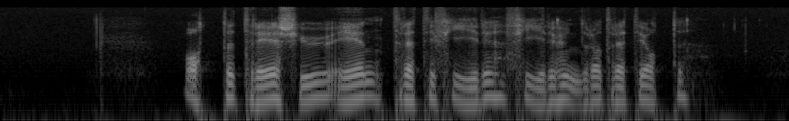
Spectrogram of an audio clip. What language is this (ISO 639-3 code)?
nor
